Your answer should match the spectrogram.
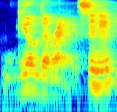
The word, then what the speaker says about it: Gilles de Rais: I'm so glad you pronounced it like that, because that's what I was pronouncing in my head the whole time. – Oh, yeah, it's Gilles, yeah.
